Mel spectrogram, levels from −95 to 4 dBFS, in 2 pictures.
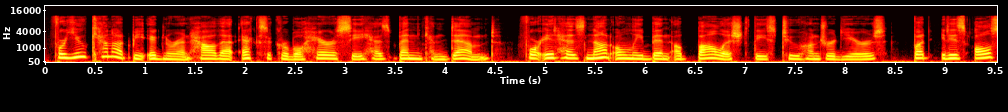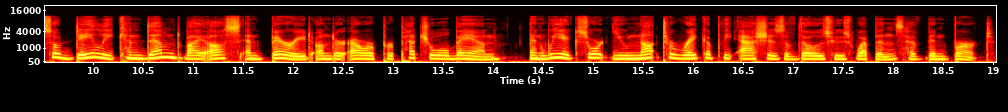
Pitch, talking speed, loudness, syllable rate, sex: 200 Hz, 170 wpm, -17 LUFS, 4.6 syllables/s, female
